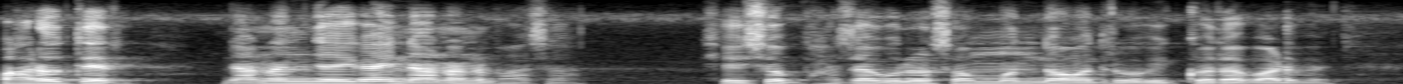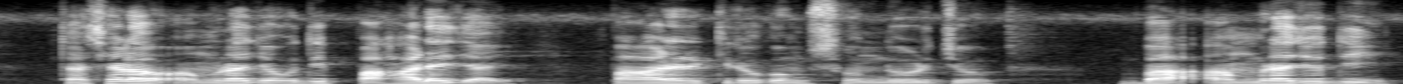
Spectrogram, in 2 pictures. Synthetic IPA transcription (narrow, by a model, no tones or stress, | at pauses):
b̥ʱaɾot̪eɾ | nanand͡ʑaeɡajnananbʱaʃa | ʃejʃɔbbʱaʃ̬aɡuloɾʃɔmbond̪ʱoamad̪eɾobʱiɡːot̪abaɽbe | t̪at͡ɕʰaɽaoʔa̰mɾad͡ʑɔod̪ipaɦaɽed͡ʑaj | paɦaɽeɾkiɾɔkomʃɔnd̪oɾd͡ʑo | baʔa̰mɾad͡ʑod̪i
